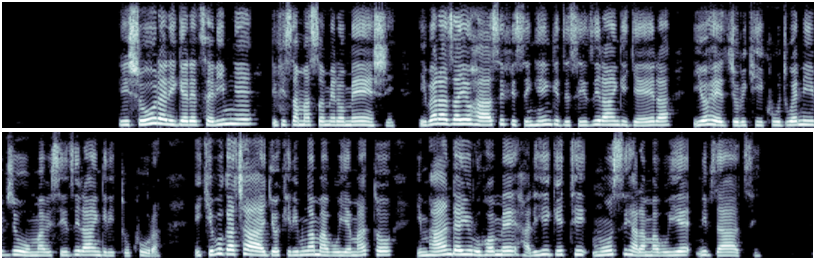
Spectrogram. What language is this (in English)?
Rundi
